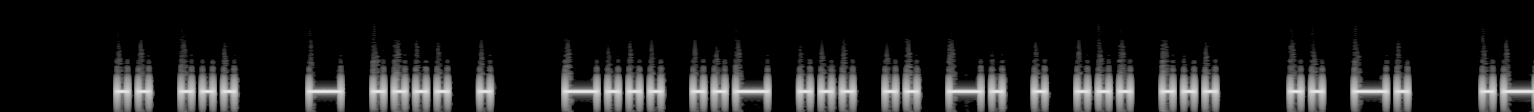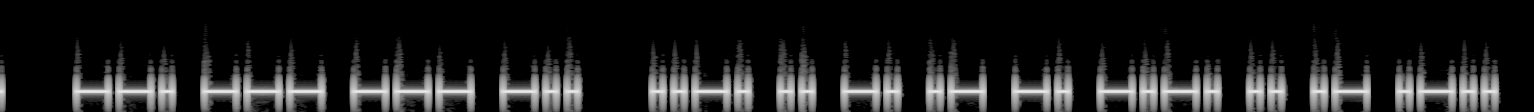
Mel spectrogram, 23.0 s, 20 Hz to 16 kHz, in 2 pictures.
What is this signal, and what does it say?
Morse code, heard as a keyed tone, about 16 wpm, 700 Hz. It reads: IS THE BUSINESS IN A GOOD FINANCIAL
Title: Sentences from Top 1000 Words - Review Part 5 - 15wpm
